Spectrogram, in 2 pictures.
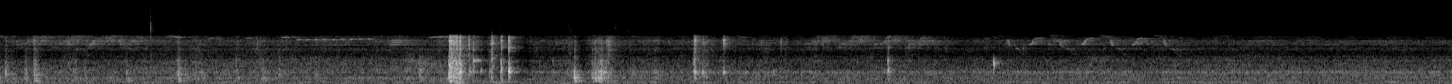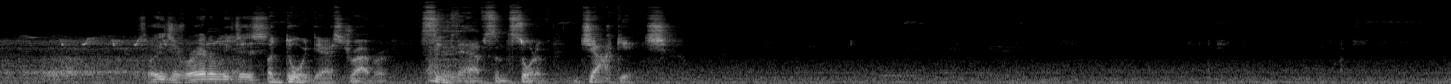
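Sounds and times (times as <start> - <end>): background hiss: 0.1 - 22.5.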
